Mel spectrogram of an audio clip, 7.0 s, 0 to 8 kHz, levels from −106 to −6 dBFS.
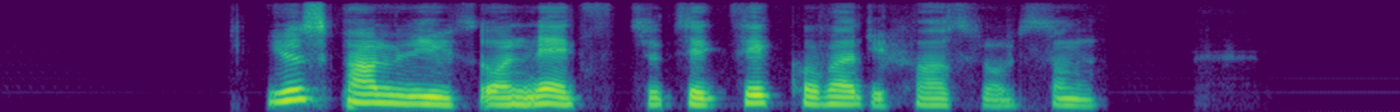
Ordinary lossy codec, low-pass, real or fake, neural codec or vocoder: none; 7.2 kHz; fake; codec, 16 kHz, 1 kbps, FunCodec, trained on Chinese and English, 50 frames a second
